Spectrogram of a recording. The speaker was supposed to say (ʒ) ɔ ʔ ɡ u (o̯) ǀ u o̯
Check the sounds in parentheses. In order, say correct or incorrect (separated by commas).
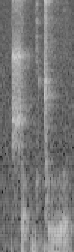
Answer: incorrect, incorrect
